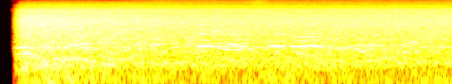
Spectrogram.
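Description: Manthoka waterfall in Skardu roaring, a dense, loud, unbroken rush of falling water that fills the whole stretch without pause.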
